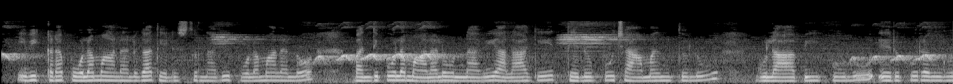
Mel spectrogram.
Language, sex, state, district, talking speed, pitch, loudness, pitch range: Telugu, female, Andhra Pradesh, Visakhapatnam, 120 wpm, 180 Hz, -17 LUFS, 175-190 Hz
